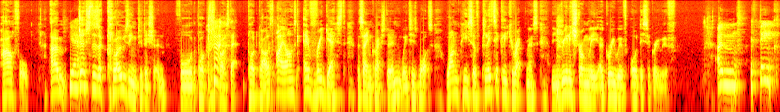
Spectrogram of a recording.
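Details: Adult male podcast host; normal speech.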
